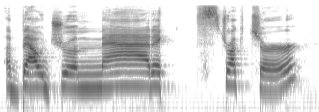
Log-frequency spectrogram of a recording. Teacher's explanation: The K sound connects to the S, no breaks there.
